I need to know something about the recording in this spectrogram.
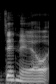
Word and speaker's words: Dannelle: I've said before, like, if they say it wrong, they're introducing me, like you said, follow up, like, yes, I'm Dannelle, and I, you know, like I just say it the correct way again.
